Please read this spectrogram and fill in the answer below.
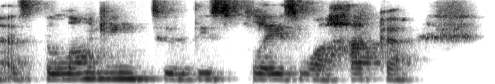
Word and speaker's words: Oaxaca: belonging to this place oaxaca i've heard several pronunciations that are some are very strange so i'll just stick with the more uh you know spanish-sounding one continues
